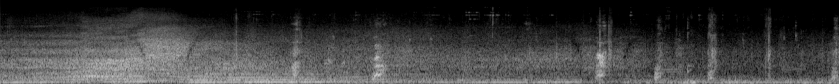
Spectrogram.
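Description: dog barking and yipping

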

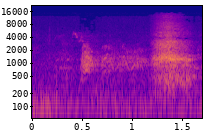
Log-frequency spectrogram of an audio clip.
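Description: dog barking

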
